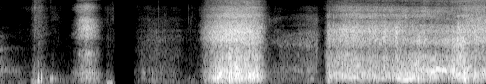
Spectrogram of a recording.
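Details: Induced sneeze in a healthy adult, not sick: short sniffs and catches build up to one forceful, explosive sneeze, followed by a loud, sustained nose blow.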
